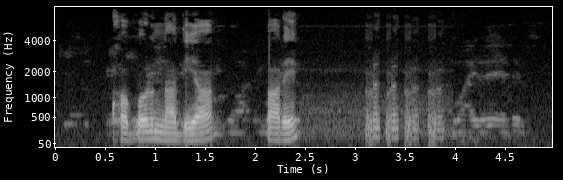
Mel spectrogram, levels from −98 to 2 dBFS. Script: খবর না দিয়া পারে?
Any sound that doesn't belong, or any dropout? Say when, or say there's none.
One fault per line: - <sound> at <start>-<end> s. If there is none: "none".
- laugh at 3.1-3.9 s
